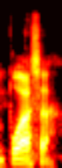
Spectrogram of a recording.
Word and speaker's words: puasa: So the word puasa, would one ever hear one say puasa, or was it just puasa? I see you looking at how it's spelled, yeah. But I've only ever heard people say puasa.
